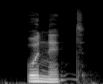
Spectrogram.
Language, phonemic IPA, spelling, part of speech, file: French, /ɔ.nɛt/, honnête, adjective, Fr-honnête.ogg
- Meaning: 1. honest (scrupulous with regard to telling the truth) 2. decent, acceptable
